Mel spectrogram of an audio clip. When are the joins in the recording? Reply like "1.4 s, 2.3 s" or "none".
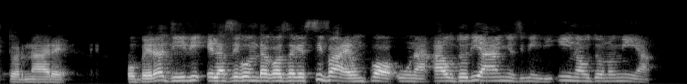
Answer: none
